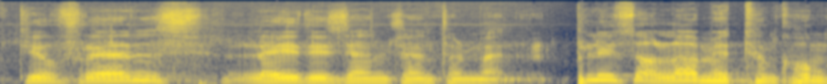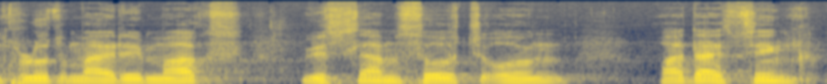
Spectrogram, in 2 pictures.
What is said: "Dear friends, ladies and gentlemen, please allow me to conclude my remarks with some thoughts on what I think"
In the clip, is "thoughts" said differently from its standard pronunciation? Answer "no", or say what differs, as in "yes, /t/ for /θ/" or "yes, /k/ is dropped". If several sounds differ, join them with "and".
yes, /s/ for /θ/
